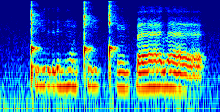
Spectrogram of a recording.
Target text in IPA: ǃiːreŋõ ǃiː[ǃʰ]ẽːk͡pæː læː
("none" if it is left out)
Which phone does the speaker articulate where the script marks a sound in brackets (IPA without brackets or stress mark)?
ǃʰ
